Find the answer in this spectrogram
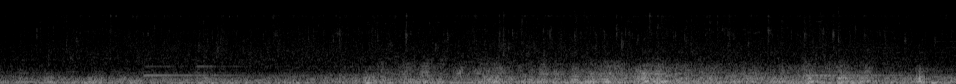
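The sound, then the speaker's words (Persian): Steady, dense rainfall pours down without pause, with a low rumble of thunder rolling beneath it and swelling midway through. No voices, just the continuous wash of a storm. “ملودی غمهایم را با صدای باران ترکیب می کنم.”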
